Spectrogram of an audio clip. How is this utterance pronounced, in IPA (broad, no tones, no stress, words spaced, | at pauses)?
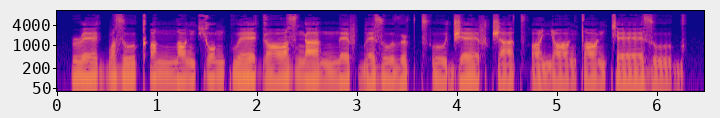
ɹɛːɡbɑzʊː kʼɑnːɑŋ çɔːŋkʷɛː ɡɑːz ŋaːnːɛːfbɛz ʊːðə˞t t͡sʼʊːd͡ʒɛːf t͡ʃaːt͡sʼɑ ɲɑːŋtɑːŋcɛː zʊːɡ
